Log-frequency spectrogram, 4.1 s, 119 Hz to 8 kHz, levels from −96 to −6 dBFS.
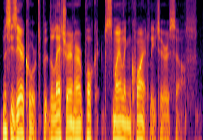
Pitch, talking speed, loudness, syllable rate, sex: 105 Hz, 175 wpm, -19 LUFS, 5.1 syllables/s, male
